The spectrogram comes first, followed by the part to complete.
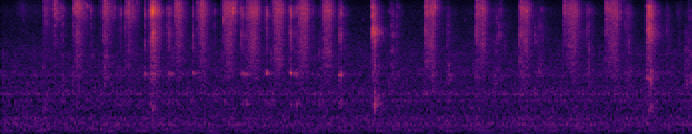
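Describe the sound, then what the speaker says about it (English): Smashbox primer water setting mist sprayed onto a face in a run of quick, close, soft hissing spritzes with short gaps between them, alone with no talk. "I'm going to use a little bit of my Smashbox primer water"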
